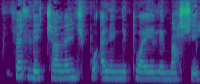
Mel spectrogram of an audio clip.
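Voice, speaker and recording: A woman speaks at a fairly high pitch on a very clean recording with a silent background. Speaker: vlogger. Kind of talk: impassioned video message. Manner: halting, with repetitions.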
